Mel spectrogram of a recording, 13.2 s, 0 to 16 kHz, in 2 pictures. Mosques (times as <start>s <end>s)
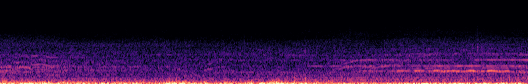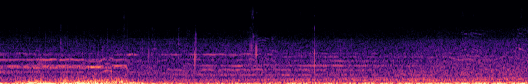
6.8s 10.0s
